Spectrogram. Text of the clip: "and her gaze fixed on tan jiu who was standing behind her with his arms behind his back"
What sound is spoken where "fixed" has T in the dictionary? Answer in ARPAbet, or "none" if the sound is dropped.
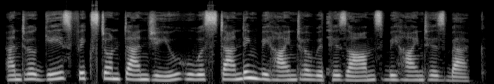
T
